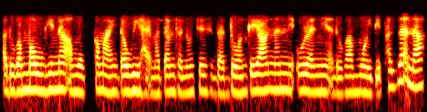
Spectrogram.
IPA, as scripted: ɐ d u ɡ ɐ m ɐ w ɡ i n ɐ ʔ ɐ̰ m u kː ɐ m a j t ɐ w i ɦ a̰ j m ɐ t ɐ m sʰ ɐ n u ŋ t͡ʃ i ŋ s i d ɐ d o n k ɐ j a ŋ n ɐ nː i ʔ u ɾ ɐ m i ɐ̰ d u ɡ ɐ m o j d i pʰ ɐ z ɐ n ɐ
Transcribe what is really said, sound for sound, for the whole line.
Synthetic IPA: ɐ d u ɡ ɐ m ɐ w ɡ i n ɐ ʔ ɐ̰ m u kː ɐ m a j t ɐ w i ɦ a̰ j m ɐ t ɐ m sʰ ɐ n u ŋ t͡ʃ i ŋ s i d ɐ d o n k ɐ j a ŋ n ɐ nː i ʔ u ɾ ɐ n i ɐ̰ d u ɡ ɐ m o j d i pʰ ɐ z ɐ n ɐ

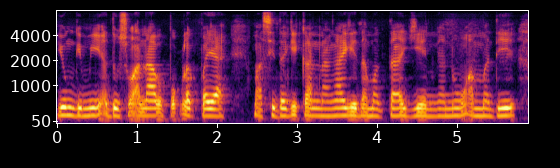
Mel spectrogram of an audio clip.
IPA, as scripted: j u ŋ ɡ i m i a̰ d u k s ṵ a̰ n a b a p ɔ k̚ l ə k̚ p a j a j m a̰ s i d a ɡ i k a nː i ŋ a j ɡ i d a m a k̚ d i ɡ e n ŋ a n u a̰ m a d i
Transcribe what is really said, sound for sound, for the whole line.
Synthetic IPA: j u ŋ ɡ i m i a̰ d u s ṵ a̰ n a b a p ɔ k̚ l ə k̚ p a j a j m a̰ s i d a ɡ i k a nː a ŋ a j ɡ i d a m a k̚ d a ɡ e n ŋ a n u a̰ m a d i

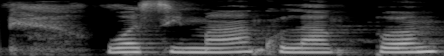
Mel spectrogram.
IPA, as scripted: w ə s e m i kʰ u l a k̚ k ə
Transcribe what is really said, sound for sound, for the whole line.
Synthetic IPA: w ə s i m a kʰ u l a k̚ p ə

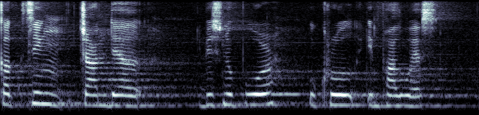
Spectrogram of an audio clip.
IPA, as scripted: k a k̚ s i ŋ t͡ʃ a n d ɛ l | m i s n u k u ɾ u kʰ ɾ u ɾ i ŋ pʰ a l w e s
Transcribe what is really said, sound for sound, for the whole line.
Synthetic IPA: k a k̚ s i ŋ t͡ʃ a n d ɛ l | b i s n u p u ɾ u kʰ ɾ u l i m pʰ a l w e s

